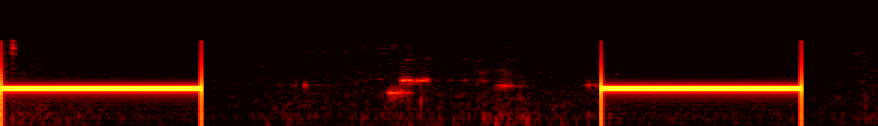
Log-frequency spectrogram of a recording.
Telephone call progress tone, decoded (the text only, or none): ringback tone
